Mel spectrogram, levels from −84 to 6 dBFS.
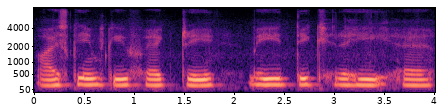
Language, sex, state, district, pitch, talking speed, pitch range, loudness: Hindi, female, Bihar, Patna, 170 Hz, 120 wpm, 165-175 Hz, -14 LUFS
